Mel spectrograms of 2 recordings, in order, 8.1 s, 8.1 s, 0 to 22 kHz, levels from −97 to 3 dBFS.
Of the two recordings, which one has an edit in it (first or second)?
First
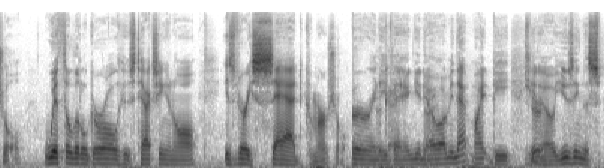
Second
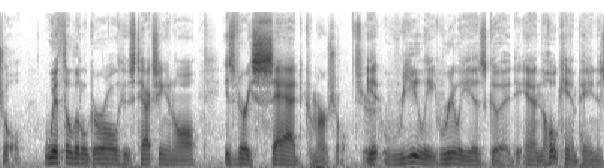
first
